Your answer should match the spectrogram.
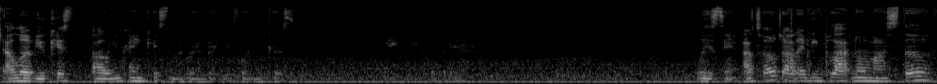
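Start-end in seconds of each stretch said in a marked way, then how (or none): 0.9-4.6 soft secret whisper. Real, not acted. Whispering to the viewers because she's over there. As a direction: keep it hushed so she won't hear. Hushed aside, daughter nearby.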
